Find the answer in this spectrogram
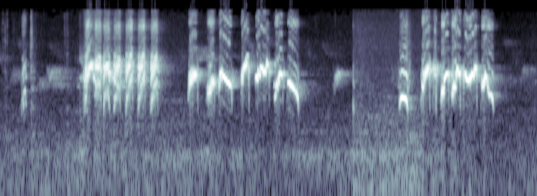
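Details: Competition song of a red-whiskered bulbul for training: three bright, warbling bursts of quick whistled notes that rise and fall, packed closely together over a few seconds.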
